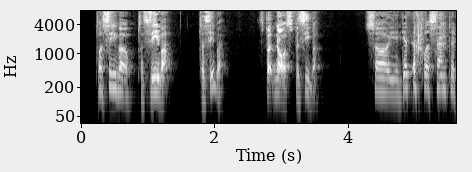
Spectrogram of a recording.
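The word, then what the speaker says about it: спасибо: you in russia placebo placebo placebo but no spasiba so you get the placenta shot okay and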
